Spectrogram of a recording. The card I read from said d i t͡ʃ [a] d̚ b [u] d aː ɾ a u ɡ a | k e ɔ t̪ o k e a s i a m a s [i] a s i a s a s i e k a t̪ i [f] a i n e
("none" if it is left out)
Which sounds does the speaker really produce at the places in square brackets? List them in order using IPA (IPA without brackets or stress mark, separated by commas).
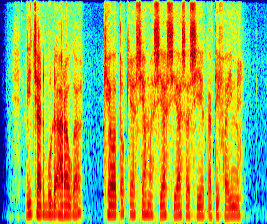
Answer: a, u, i, f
